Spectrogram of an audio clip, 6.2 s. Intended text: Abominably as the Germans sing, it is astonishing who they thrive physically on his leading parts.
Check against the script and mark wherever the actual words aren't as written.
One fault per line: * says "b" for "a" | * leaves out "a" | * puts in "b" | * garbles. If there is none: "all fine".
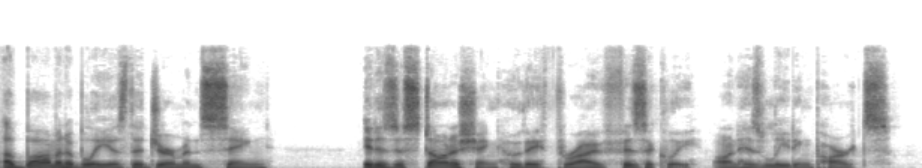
all fine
